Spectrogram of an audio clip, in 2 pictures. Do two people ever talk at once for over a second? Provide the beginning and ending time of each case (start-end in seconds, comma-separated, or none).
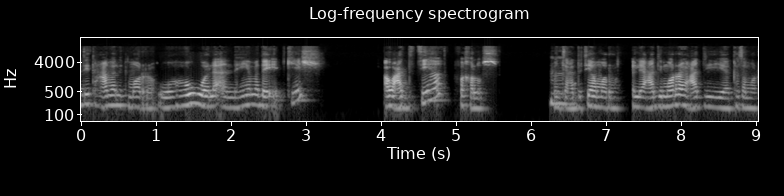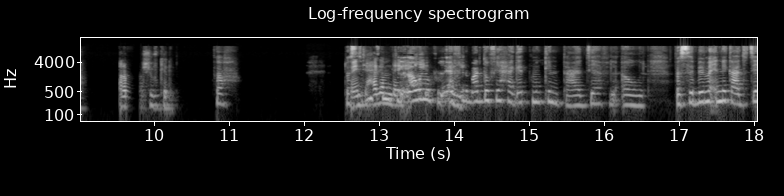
12.6-14.3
